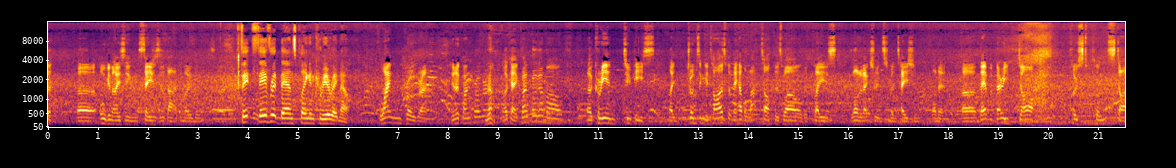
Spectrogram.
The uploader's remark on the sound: Live music recording from their performance at Itaewon's Thunderhorse Tavern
